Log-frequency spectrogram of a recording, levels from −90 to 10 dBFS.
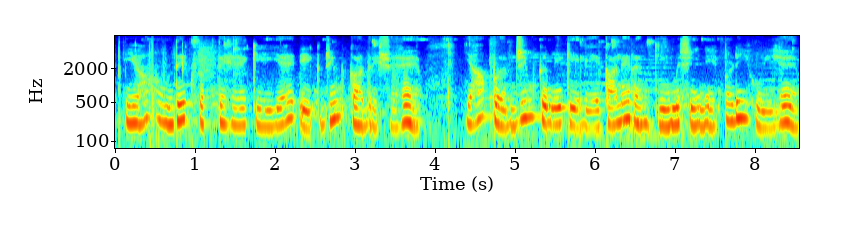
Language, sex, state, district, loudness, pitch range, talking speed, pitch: Hindi, male, Himachal Pradesh, Shimla, -16 LUFS, 195-230 Hz, 175 wpm, 205 Hz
